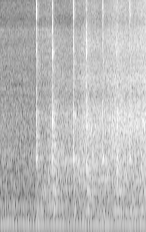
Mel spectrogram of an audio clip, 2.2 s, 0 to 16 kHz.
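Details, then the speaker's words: Carbureted truck, temperature gauge at 200–210 with the fan sensor wire jumpered to ground: sharp, evenly spaced clicks about four a second over a low steady hum as the radiator fan relay switches on and the fan runs; the sensor is suspected faulty. "It works now. Relay clicks on. You can actually hear it."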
